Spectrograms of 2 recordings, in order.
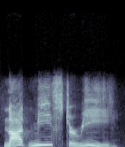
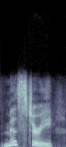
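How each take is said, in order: First: The first vowel is a long 'ee' sound. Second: The first vowel is a short 'ih' sound. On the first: The speaker calls it wrong. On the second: The speaker calls it right.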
